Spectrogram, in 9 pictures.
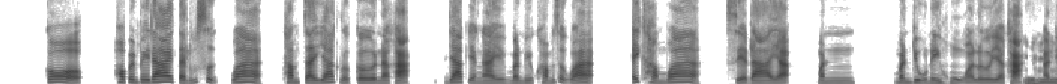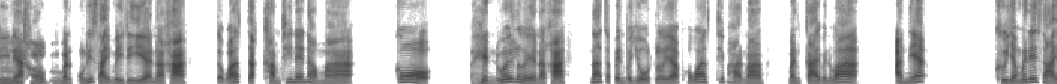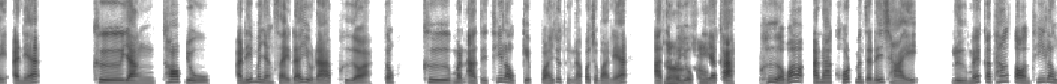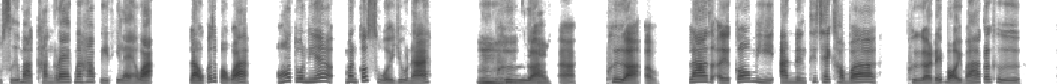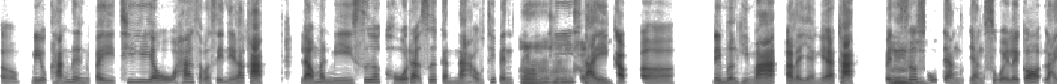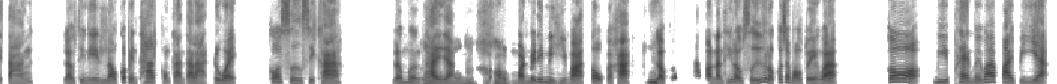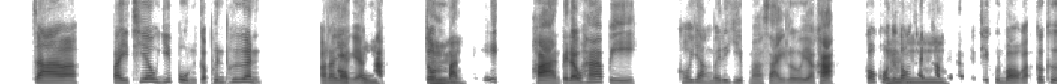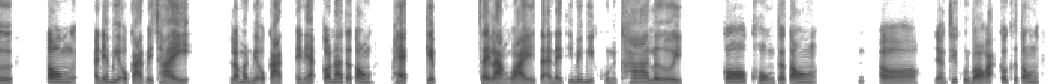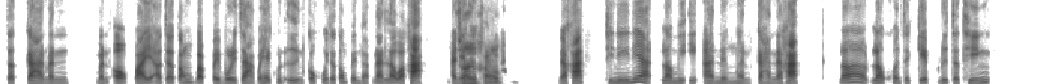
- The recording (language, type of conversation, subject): Thai, advice, ควรตัดสินใจอย่างไรว่าอะไรควรเก็บไว้หรือทิ้งเมื่อเป็นของที่ไม่ค่อยได้ใช้?
- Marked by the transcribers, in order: stressed: "เผื่อ"; chuckle; unintelligible speech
